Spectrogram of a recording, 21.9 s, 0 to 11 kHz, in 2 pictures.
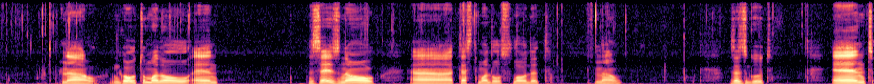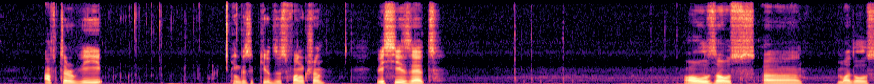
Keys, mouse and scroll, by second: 0.1 alt+x, 0.7 Return, 6.3 ctrl+g, 8.5 click, 11.6 click, 12.2 ctrl+n, 12.4 ctrl+e, 13.0 ctrl+n, 13.3 ctrl+e, 13.9 ctrl+e, 21.6 click.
